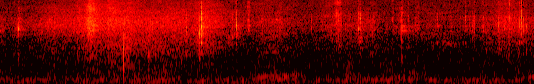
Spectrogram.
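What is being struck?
Plastic eyeglasses frame and hinges.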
